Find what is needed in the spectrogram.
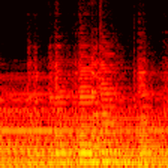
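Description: Flute, cello and piano trio playing a fast Allegro, with the cello prominent. A held chord gives way to quick, short notes about half a second in.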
